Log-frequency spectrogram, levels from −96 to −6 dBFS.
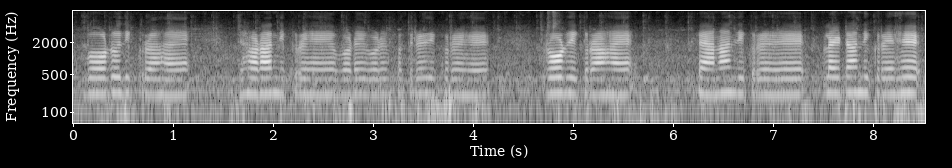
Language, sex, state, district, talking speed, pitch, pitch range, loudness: Hindi, female, Andhra Pradesh, Anantapur, 160 wpm, 215 Hz, 210-225 Hz, -22 LUFS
